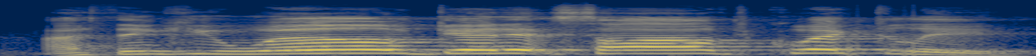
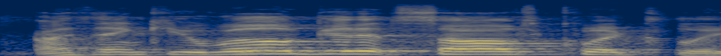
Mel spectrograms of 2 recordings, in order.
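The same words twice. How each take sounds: First: Louder, stressed "will" with a falling finish; emphatic. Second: Said in the usual way. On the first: Acted. Streamer to chat, pressing hard on "will". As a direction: lean hard on "will" as if promising. Mock-sincere praise to Trump.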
